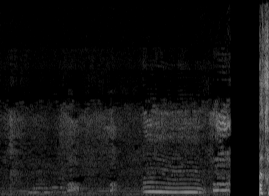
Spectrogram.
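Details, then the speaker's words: Infant with faint coughs, then a long, high-pitched crowing whoop on breathing in; pertussis (whooping cough), a highly contagious Bordetella infection. "Ang tawag ng ubo niyan ay pertosis. Ang pertosis or tinatawag nating woofing calf ay lubhang nakakahawang impeksyon sa hatid ng bakterya na bordeteriaosis."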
